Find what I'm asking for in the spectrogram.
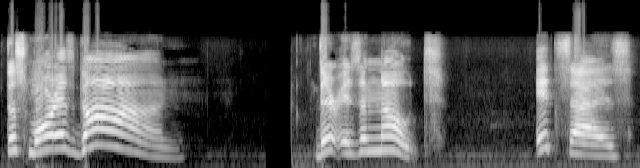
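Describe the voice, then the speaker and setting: Very slow, high-pitched children's storybook reader. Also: a bit bright. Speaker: children's book reader and channel host. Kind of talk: read-aloud storybook narration.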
